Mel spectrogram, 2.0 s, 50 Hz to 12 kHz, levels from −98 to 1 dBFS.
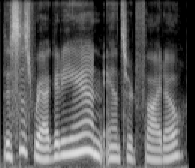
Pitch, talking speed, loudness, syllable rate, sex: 220 Hz, 185 wpm, -20 LUFS, 6.0 syllables/s, female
